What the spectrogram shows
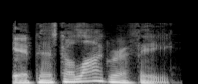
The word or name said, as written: epistolography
